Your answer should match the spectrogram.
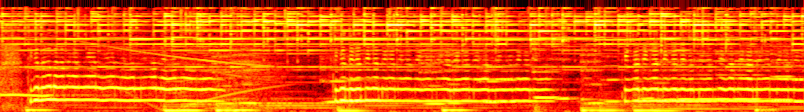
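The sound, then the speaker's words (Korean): A metal triangle is struck with a stick several times at uneven intervals, each hit ringing out with bright, shimmering high overtones that sustain and overlap between strikes. No one speaks. “삼각형 모양이 아주 정갈하고 예뻐.”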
